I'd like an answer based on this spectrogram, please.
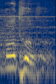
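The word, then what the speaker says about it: বঁধু: হে বধু কি আর এখানে যে বধু উচ্চারণটা ঠিক করে করতে হবে চন্দ্রবিন্দুটা যেন থাকে সাধারণত পূর্ববঙ্গের লোকের উচ্চারণে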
